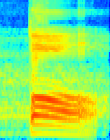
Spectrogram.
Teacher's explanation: To-nya dibunyikan secara tebal. To. Jadi ujung lidahnya menempel di gusi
